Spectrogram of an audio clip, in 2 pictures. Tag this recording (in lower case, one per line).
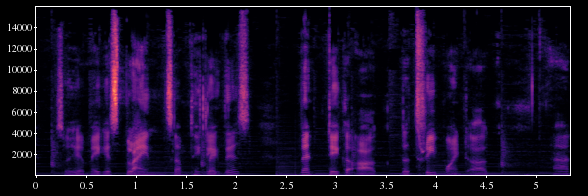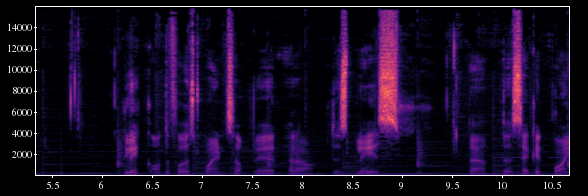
music
speech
